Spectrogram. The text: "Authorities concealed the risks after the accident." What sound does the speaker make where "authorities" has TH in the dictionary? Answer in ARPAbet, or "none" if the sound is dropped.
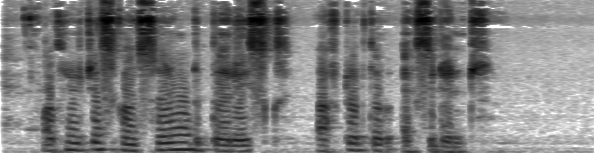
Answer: T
